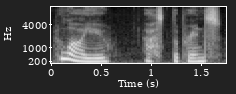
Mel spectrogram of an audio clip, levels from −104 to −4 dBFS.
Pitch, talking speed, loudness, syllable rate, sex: 225 Hz, 205 wpm, -19 LUFS, 6.8 syllables/s, female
